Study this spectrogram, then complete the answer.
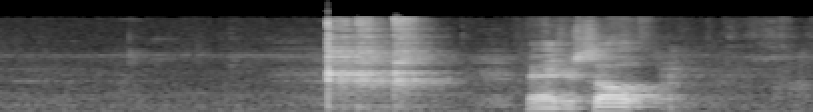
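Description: Tongs clink against a metal pan.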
